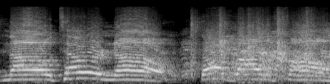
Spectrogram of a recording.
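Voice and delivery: loud, laughing shout, slow on tell her no. Retold or imitated. Kid in back seat yelling at mom's call, loud laughing shout. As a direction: yell it across the car, half laughing. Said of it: "He goes".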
